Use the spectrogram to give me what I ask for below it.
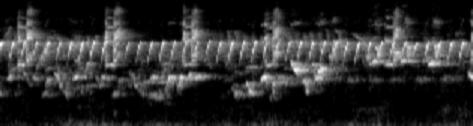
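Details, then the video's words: Ciblek, the bar-winged prinia, in a layered lure recording meant to stir mute or sluggish cage birds into song: fast repeated high ticks run throughout, mixed with warbled descending phrases and short buzzy bursts. "BERBAGAI ISIAN KICAUAN CIBLEK, PANCINGAN AMPUH UNTUK SEGALA JENIS BURUNG BISU, MACET ,LELET"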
